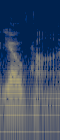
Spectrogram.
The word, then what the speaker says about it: Yaupon: Yaupon. I always say it wrong. Yaupon.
